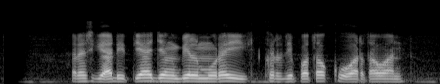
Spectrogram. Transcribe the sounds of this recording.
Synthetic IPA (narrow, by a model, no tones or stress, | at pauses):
rɛs̬ɡiadit̪iad͡ʒɨŋbilmuɾeikɨrdipɔt̪ɔkuwart̪awan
